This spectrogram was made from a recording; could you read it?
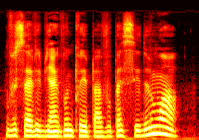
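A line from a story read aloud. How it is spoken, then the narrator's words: Laughing. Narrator (French): dit ma tante en riant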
